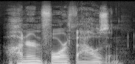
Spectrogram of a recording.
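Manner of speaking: usual speaking voice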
